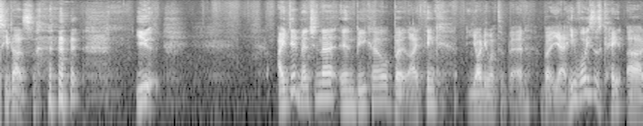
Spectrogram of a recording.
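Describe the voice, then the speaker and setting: A man streaming a game, giving casual, informal commentary and thinking aloud as he goes. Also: mid-range voice.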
